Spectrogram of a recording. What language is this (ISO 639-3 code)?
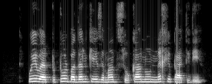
pus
